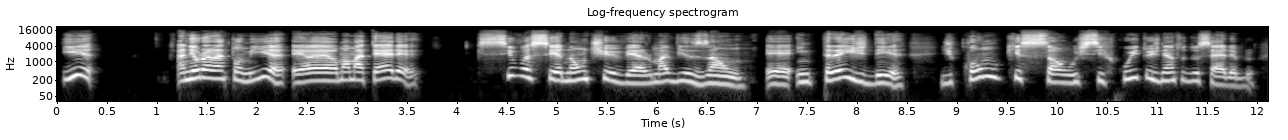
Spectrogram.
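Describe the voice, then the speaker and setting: A high-voiced man with a Carioca accent talks in a podcast interview. He explains things patiently, stopping often to restart his sentences and filling the pauses. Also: lively intonation, a bit bright. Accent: Carioca Brazilian Portuguese. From Rio de Janeiro, Brazil. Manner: halting, many fillers and restarts, explanatory. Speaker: podcast guest, doctor. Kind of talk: casual interview chat.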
